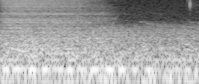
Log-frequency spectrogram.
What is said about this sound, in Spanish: llenamos la panza y exhalamos. Sí, puedes exhalar por la boca, como si fuera un tubo.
